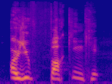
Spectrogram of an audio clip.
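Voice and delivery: loud, angry disbelief; angry bartender. Retold or imitated. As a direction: scold them as the furious bartender. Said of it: "And she went".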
